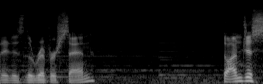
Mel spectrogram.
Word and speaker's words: Seine: The way I've always said it is the river Seine. So I'm just saying Seine kind of like that because it's like that without an E on the end, I think.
